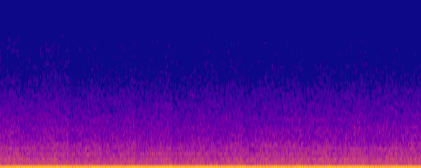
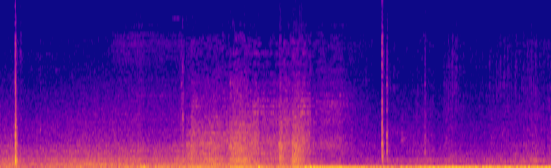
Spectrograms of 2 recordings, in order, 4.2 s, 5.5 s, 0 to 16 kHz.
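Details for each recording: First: Car with new speed density remap and injectors from the old motor, sensor moved to bank 1: deep even low rumble with no misses, surges or knocks; cold start idling smoothly while warming, normal idle. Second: Car newly remapped to speed density: the engine revs climb unevenly with hesitation. The MAP sensor reads only 1 volt, so the owner suspects wrong wiring or a bad sensor, and possibly a boost leak.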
